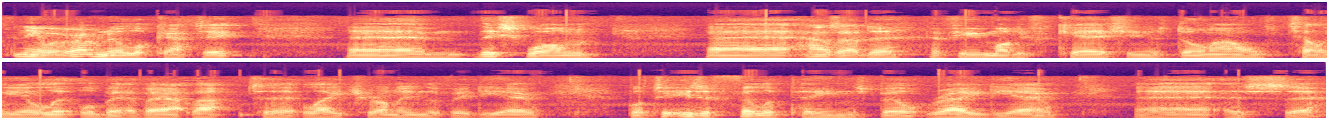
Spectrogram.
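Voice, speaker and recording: Middle aged bloke doing a casual gear review, halting, roomy muffled sound. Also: male voice, sits low, darkish tone. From England. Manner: hesitant, halting, unscripted delivery. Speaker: presenter, radio hobbyist. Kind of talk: informal product review.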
